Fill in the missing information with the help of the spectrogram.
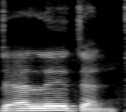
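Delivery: diligent stretched out very slowly, syllable by syllable; slow model pronunciation. Shown as a demonstration. Teacher modelling a word for students, very slow. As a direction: spell out diligent slowly for the class. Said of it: "আমার সাথে বলার try করেন".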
